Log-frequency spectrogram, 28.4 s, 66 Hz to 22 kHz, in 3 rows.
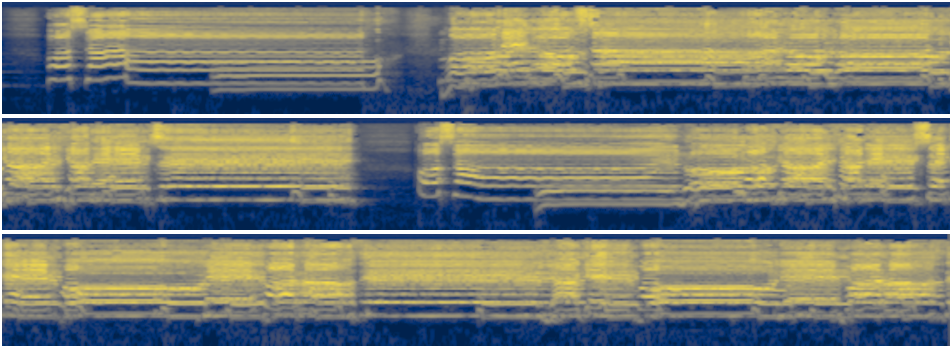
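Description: A choir of women's voices singing a cappella in polyphonic folk style, with one voice holding a steady low note beneath the moving upper parts. A few voices open the passage and the full choir comes in about four and a half seconds in. The singing breaks off briefly about 13 seconds in, then resumes.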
